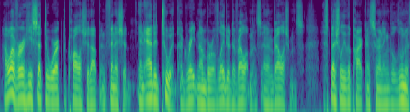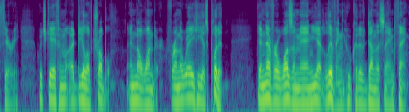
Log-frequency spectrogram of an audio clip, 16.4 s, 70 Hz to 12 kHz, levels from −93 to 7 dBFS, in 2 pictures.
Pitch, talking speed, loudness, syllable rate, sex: 110 Hz, 225 wpm, -20 LUFS, 6.2 syllables/s, male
